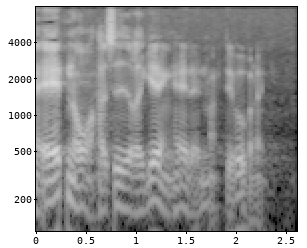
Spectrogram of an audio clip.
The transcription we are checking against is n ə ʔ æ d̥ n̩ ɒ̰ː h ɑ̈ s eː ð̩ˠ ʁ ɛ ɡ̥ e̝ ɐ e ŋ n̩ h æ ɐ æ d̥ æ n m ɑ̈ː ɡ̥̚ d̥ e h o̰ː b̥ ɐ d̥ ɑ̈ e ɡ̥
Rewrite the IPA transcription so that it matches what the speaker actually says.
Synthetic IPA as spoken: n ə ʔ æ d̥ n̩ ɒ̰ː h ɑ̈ s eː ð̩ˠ ʁ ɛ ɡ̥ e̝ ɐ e ŋ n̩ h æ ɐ i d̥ æ n m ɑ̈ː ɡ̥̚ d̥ e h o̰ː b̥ ɐ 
